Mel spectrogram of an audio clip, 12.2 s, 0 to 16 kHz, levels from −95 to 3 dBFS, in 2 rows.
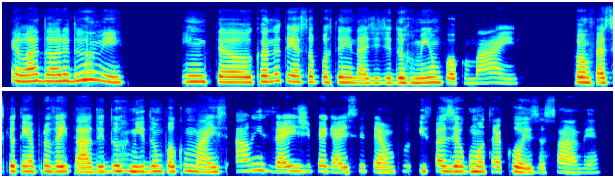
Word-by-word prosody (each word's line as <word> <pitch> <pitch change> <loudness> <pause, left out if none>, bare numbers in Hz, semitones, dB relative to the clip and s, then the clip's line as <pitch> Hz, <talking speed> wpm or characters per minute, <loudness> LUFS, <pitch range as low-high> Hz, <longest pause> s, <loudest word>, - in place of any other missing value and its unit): Eu 270 -4 +2
adoro 275 0 +4
dormir. 285 -7 +3 0.6
Então 240 -3 +3
quando 250 +2 +3
eu 290 - 0
tenho 260 -3 +1
essa 235 0 0
oportunidade 215 -4 -1
de 200 +1 -3
dormir 205 +1 +3
um 220 - 0
pouco 195 -2 -4
mais, 190 0 -10 0.6
confesso 210 -2 +3
que - - -6
eu 220 - +2
tenho 220 -1 0
aproveitado 215 -3 0
e 210 - +2
dormido 225 -1 +1
um 225 - -1
pouco 220 +1 -2
mais, 200 -3 -2
ao 230 +2 -7
invés 230 -3 -3
de 225 - -14
pegar 215 -5 -4
esse 210 +3 -6
tempo 210 +1 -7
e 220 - -6
fazer 225 -1 +1
alguma 215 0 +1
outra 210 0 -6
coisa, 180 -5 0
sabe? 170 -2 -11
220 Hz, 175 wpm, -21 LUFS, 200-230 Hz, 0.6 s, adoro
